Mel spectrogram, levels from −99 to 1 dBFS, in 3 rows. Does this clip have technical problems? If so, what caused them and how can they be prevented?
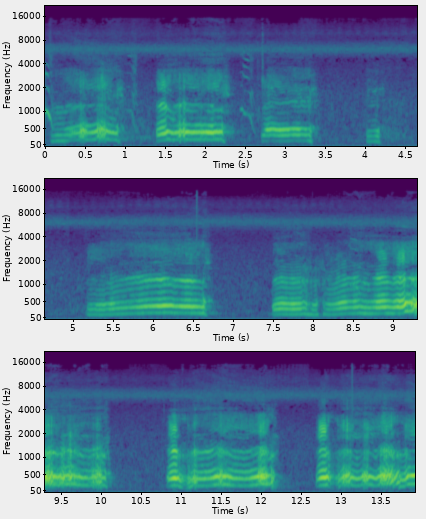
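Yes, there are two bit error spikes: single sharp ticks at 6.54 s and 13.13 s. The first is one sample jumping to about -8 dBFS and the second is two samples peaking near -14 dBFS. Both snap straight back. A flipped bit somewhere in memory or on a digital link pushed the value off by a power of two, so each tick is broadband and has nothing to do with the surrounding sound. To prevent it, use error-checked transfers and reliable cabling, and verify copies against checksums.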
